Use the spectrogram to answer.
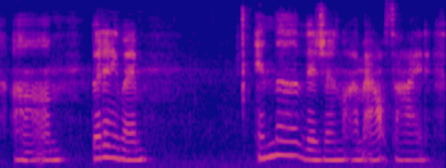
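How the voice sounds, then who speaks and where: A soft-spoken, somewhat breathy woman with a fairly low pitch, a dark, mellow tone and audible room echo. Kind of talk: personal testimony vlog. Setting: at home late at night. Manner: casual with many fillers.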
